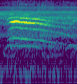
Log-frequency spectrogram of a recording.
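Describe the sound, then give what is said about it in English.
A young male rusty spotted cat, nearly fully grown, gives one thin, high-pitched meow that slides gently downward in pitch and fades out, fairly soft, with no other sounds around it. “A rusty spotted cat.”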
